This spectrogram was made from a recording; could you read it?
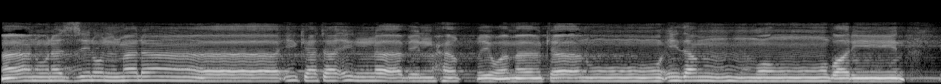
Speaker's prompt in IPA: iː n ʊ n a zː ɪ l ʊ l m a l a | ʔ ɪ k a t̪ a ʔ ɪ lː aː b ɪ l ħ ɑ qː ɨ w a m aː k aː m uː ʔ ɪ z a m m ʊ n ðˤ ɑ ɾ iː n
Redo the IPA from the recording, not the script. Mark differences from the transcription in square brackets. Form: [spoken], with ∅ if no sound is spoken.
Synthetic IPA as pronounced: [aː] n ʊ n a zː ɪ l ʊ l m a l a | ʔ ɪ k a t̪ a ʔ ɪ lː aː b ɪ l ħ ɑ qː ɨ w a m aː k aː [n] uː ʔ ɪ [ð] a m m ʊ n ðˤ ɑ ɾ iː n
